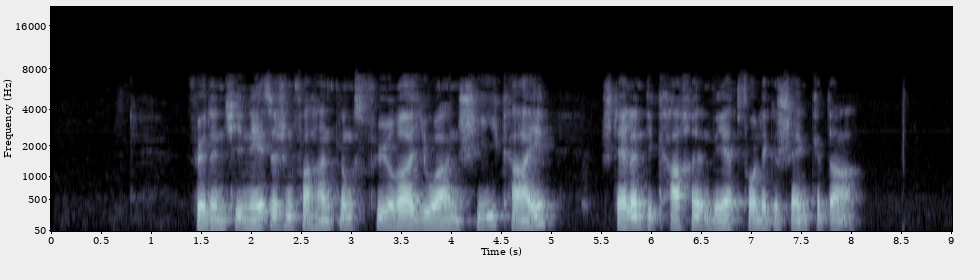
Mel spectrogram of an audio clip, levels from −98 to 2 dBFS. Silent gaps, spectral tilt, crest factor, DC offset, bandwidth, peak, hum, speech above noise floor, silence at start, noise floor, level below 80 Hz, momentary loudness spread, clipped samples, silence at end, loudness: none; -5 dB/octave; 20 dB; under 0.1%; 7.2 kHz; -10 dBFS; none; 51 dB; 1.45 s; -80 dBFS; -66 dBFS; 9 LU; under 0.1%; 0.95 s; -29 LUFS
